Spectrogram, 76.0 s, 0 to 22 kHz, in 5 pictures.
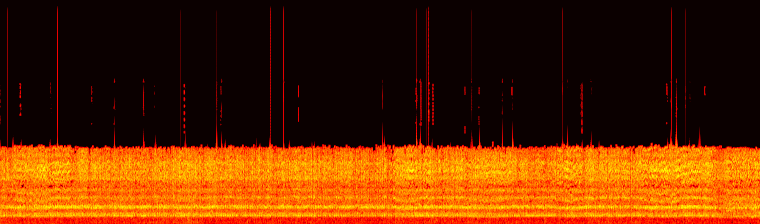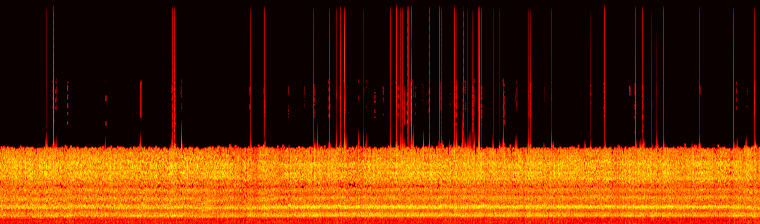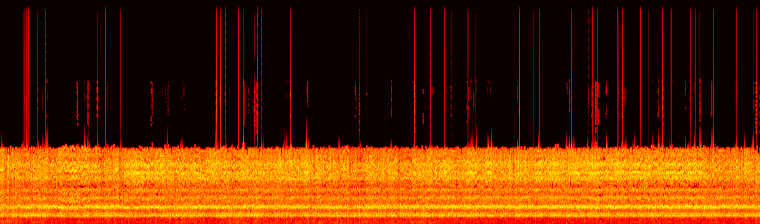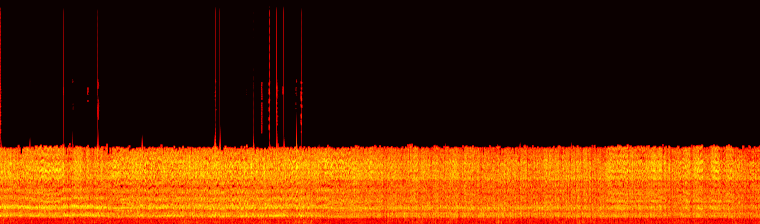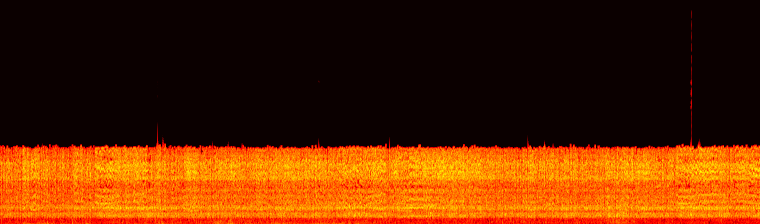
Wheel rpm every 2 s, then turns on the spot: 230, 230, 230, 230, 220, 230, 230, 200, 190, 200, 220, 230, 230, 230, 230, 230, 230, 230, 230, 230, 240, 230, 230, 220, 200, 190, 200, 200, 190, 200, 200, 200, 190, 200, 200, 200, 200, 200.
none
